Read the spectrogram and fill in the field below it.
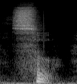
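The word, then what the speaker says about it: つ: টি এস ইউ বলে সু টি এস ইউ সু এখন কথা হলো টি এর পরে এস থাকলে কিন্তু এই টি এর উচ্চারণ হয় না যেমন সুনামি সুনামির ক্ষেত্রে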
